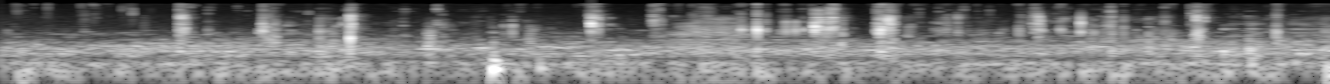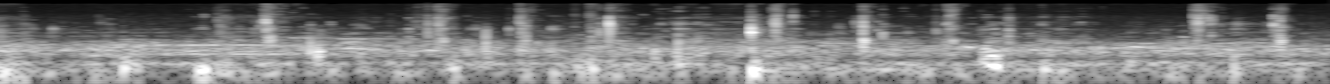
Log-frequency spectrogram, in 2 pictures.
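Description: Close-up sounds of a person eating chicken curry and roti by hand: chewing and biting, with many wet mouth clicks and smacks at an irregular pace.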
